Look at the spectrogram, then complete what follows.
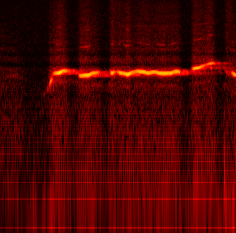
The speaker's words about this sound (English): He started whistling with the guitar.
